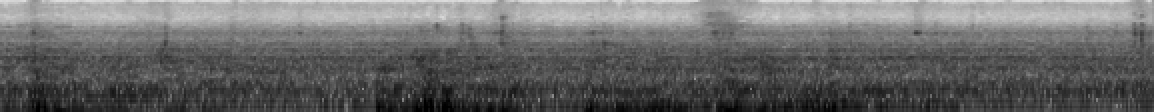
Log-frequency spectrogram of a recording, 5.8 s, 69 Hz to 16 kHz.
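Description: Low rumble of a 2009 Toyota Corolla with an aftermarket Borla exhaust, heard from inside the cabin as it drives off. The rumble swells louder a few times.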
